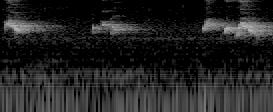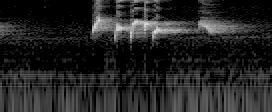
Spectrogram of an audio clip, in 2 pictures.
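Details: Red-whiskered bulbul singing with clear, well-phrased song: short slurred whistled phrases spaced about a second apart, then a loud burst of quick chirping notes and a final slurred phrase.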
